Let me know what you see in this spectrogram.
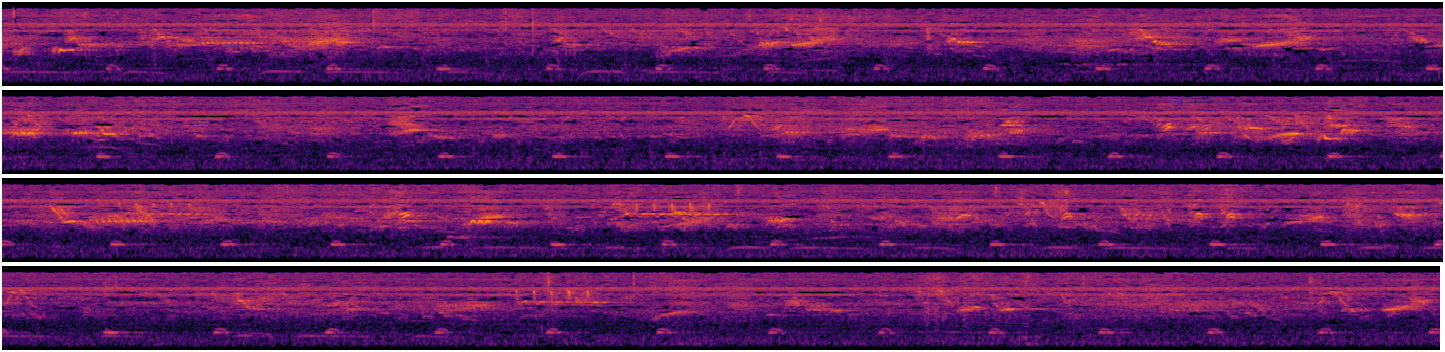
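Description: Outdoor birdsong: several birds chirping and calling in quick high notes, over a low call repeated about twice a second throughout.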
